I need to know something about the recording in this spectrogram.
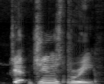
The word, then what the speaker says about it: Dewsbury: Dewsbury. Dewsbury. Okay. Rhymes with Shrewsbury. Literally the only town in England that rhymes with Shrewsbury is Dewsbury.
